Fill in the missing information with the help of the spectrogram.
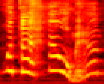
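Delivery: high incredulous squeak; stunned, high outrage; what the hell. Retold or imitated. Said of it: "And I'm thinking".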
